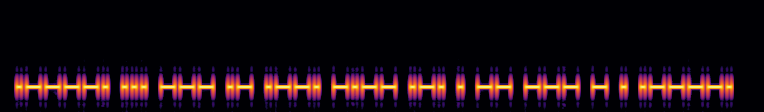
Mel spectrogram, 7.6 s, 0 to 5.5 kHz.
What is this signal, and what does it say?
Morse code, heard as a keyed tone, about 25 wpm, 600 Hz. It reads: 'SOAPYREMOTE'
